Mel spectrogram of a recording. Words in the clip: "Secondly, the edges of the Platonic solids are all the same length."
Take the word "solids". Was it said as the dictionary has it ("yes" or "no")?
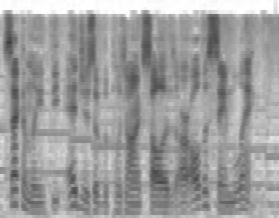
yes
